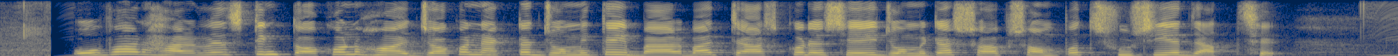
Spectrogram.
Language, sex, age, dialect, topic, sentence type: Bengali, female, 25-30, Western, agriculture, statement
